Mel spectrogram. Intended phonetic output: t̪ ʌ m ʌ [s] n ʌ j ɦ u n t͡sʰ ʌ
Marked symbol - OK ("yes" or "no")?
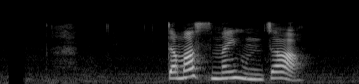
yes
